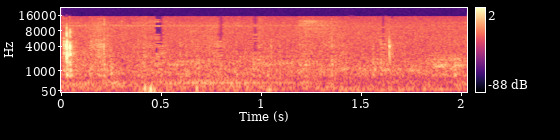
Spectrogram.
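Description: A plastic connector clicks as it is unplugged.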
